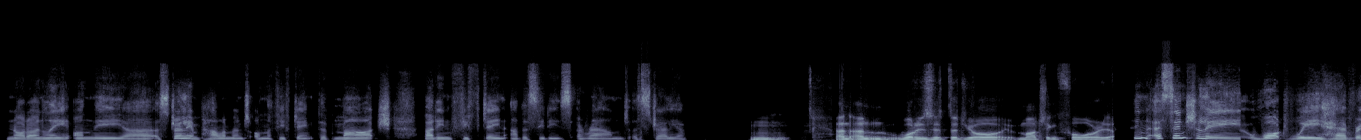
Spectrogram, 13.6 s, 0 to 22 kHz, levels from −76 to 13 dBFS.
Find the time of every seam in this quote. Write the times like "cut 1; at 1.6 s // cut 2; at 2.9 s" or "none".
cut 1; at 11.1 s // cut 2; at 12.4 s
